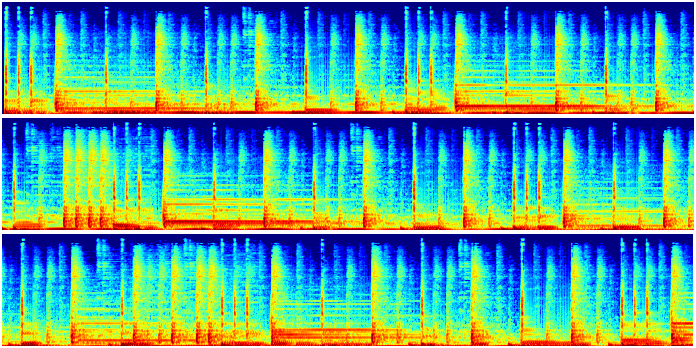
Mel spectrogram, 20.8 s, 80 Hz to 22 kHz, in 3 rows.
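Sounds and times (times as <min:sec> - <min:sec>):
linear funk groove in E minor at 120 bpm: 0:00.0 - 0:20.7.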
